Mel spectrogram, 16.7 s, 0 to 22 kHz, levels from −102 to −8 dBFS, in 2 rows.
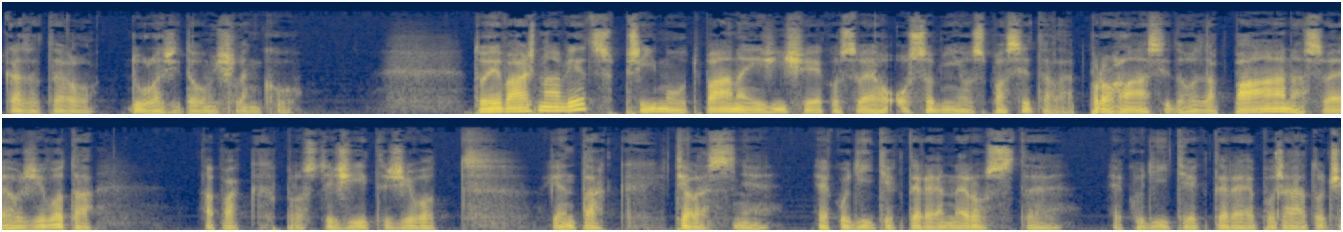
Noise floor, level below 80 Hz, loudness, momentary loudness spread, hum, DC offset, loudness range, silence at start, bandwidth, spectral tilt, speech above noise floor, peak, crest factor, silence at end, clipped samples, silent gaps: -56 dBFS; -32 dBFS; -19 LUFS; 14 LU; none; under 0.1%; 6 LU; 0.05 s; 15.5 kHz; -4 dB/octave; 36 dB; 0 dBFS; 20 dB; 0 s; under 0.1%; none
